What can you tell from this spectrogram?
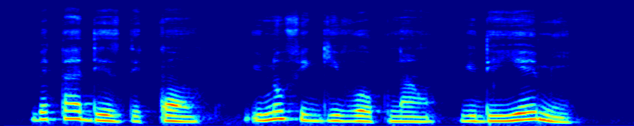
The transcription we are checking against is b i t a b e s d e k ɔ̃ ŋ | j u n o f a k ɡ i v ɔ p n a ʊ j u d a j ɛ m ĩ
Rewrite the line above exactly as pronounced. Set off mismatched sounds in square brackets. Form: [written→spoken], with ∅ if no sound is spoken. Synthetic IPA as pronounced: b [i→ɛ] t a [b→d] e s d e k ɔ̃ [ŋ→m] | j u n o f [a→i] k ɡ i v ɔ p n a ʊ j u d [a→e] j ɛ m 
